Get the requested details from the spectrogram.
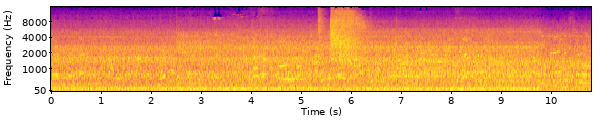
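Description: A bus engine idles with a low, steady rumble.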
